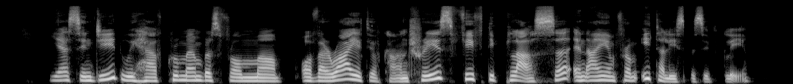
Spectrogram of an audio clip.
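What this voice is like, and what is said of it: Slight foreign accent. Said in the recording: “she has a little bit of an accent ... they have accents”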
